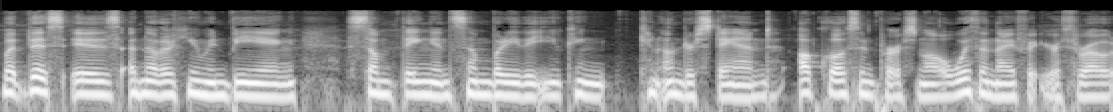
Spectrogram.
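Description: A woman speaks in a very deep, low voice with a dark, mellow tone. Her intonation is monotone and flat, and her loudness is very even. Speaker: podcast co-host. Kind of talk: casual chat.

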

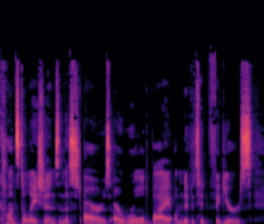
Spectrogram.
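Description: An unremarkable speaking voice at a moderate pace on a very clean recording with a silent background. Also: woman. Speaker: podcast panelist. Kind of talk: casual panel chat.

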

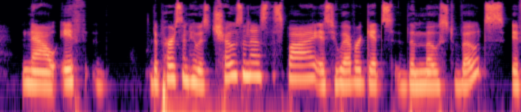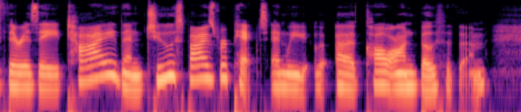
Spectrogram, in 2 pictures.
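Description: On a very clean recording with a silent background and a dry, close sound with no echo, a woman of medium pitch talks at a moderate pace with very wide pitch swings. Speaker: game show host. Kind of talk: game show hosting, casual banter.

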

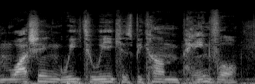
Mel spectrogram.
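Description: With a bright, sharp tone and an American accent, a man speaks at medium pitch and a moderate pace. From US Florida. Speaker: caller. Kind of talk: recorded listener message.

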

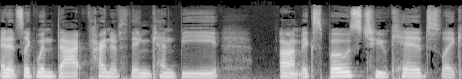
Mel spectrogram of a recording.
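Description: Recorded very cleanly against a silent background, a woman with an American accent talks at a fairly low pitch. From rural Maine, US. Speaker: podcast host. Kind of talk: casual chat.

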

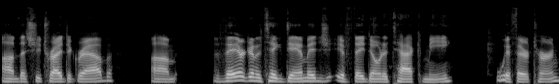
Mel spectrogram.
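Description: Using a plain, everyday voice, a man speaks at a moderate pace with a fairly high pitch and fairly even intonation. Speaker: player. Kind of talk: tabletop roleplaying game.

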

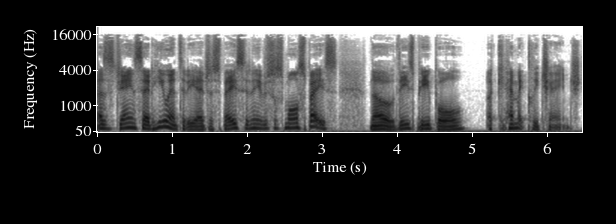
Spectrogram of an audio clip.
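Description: Recorded very cleanly over a silent background, a man with fairly high pitch and lively intonation speaks at a moderate pace. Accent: British. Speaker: podcast co-host. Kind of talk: casual chat.

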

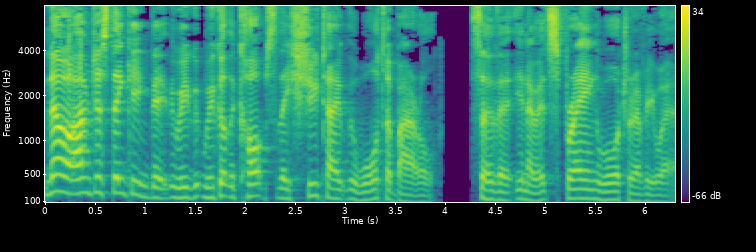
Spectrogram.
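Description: The voice has a bright, sharp tone, moving at a fairly quick pace with very wide pitch swings. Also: man, fairly high pitch for a man. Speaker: podcast guest, TV discussion. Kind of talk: casual chat.

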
